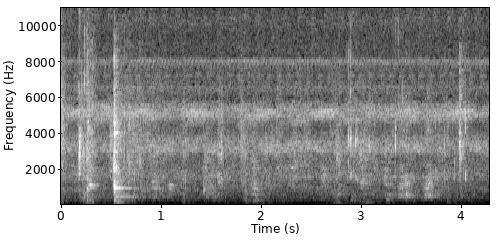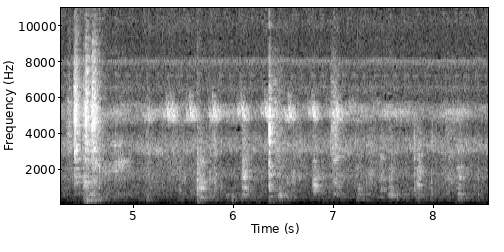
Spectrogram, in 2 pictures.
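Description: Close mouth sounds of eating puffed rice, with a loud crunchy burst of chewing about four and a half seconds in, and a few clicks of a steel spoon on a steel plate. A steady pulsing chirp of crickets runs underneath.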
